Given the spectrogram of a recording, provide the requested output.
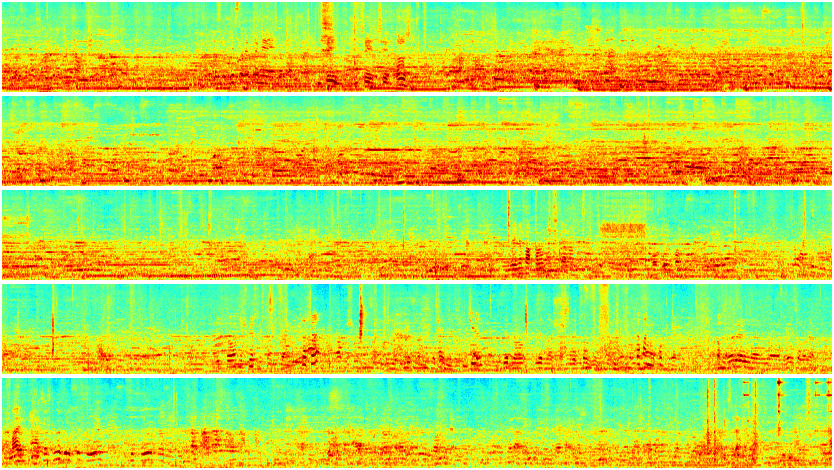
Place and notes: Alt-Treptow district, flea market at Eichenstraße - sailing the river through the flea market jungle
walking around the flea market. rich blend of sounds living in this unusual place. conversations fade in and out. many objects on display are mechanical or electrical emitting strange noises. some needed to be manipulated to squeeze out a sound. turkish pop music, radio and tv broadcasts blasting from old, cheap tv and radio transmitters. shouts of the sellers. i felt like riding a boat on the amazon and listening to the sounds of the flee market jungle. endless journey.
Berlin, Germany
